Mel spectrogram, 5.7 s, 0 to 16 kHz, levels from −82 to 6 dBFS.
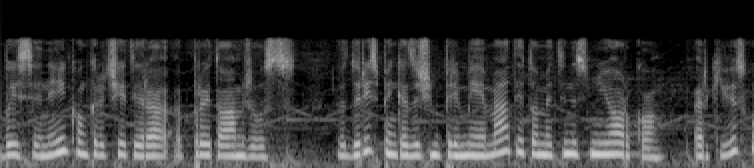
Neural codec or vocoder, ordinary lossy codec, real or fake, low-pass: none; MP3, 96 kbps; real; 7.2 kHz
